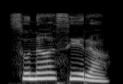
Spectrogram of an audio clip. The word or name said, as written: ಸುನಾಸೀರ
